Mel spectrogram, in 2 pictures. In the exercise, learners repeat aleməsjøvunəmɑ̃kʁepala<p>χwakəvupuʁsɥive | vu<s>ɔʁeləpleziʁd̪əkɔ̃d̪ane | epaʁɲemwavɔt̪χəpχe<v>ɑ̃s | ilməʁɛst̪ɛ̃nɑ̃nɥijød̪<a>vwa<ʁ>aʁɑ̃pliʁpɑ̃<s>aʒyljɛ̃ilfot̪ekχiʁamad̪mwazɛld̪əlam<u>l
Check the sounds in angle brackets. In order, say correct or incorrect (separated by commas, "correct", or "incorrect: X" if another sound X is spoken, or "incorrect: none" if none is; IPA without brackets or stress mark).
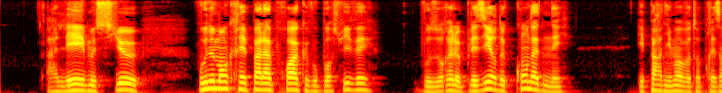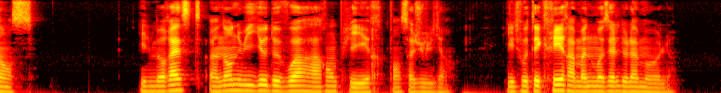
correct, incorrect: z, incorrect: z, incorrect: ə, correct, correct, incorrect: ɔ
